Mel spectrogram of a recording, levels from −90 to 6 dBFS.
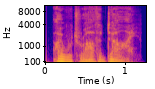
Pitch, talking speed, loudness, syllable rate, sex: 90 Hz, 190 wpm, -19 LUFS, 5.0 syllables/s, male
